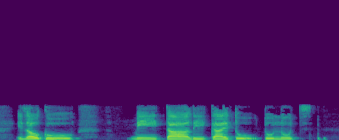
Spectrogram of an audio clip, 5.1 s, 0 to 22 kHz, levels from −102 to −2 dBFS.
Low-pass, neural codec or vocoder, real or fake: 5.4 kHz; none; real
